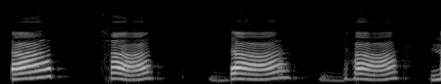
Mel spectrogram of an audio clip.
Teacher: त थ द धा न जो है यह दंत का उच्चारण है।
